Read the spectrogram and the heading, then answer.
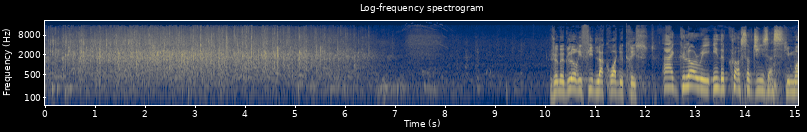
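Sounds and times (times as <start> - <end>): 
audience clapping: 0.0 - 7.1
speech: 10.1 - 15.0.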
